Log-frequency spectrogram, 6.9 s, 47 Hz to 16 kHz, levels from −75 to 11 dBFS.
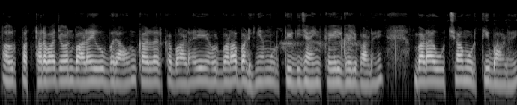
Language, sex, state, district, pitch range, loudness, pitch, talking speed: Bhojpuri, male, Uttar Pradesh, Ghazipur, 170-180 Hz, -17 LUFS, 175 Hz, 180 wpm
